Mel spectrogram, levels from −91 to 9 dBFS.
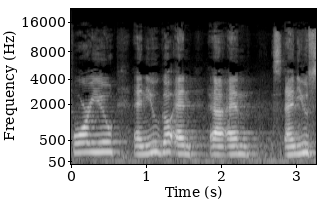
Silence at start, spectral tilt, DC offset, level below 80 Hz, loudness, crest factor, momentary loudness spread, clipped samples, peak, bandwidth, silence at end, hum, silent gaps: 0 s; -5 dB/octave; under 0.1%; -44 dBFS; -15 LUFS; 14 dB; 11 LU; under 0.1%; 0 dBFS; 14.5 kHz; 0 s; none; none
